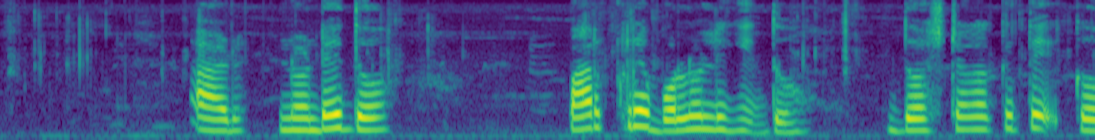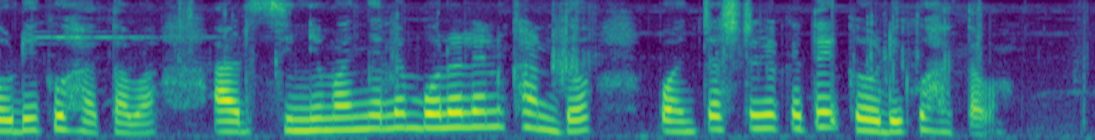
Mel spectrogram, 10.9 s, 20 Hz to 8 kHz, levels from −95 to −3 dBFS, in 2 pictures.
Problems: background sounds at intervals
